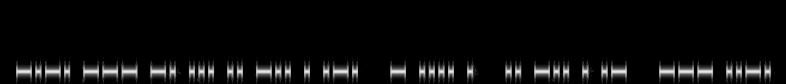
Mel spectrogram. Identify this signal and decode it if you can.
Morse code, heard as a keyed tone, about 25 wpm, 600 Hz. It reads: CONSIDER THE IDEA OF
